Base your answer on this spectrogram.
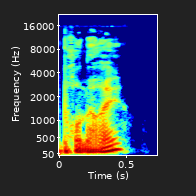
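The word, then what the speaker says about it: Promare: Le studio du Wasa ou euh, effectivement le studio de Promaré. On dit pas Promère du coup, c'est marrant parce que beaucoup de gens disent Promère.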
